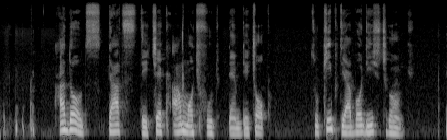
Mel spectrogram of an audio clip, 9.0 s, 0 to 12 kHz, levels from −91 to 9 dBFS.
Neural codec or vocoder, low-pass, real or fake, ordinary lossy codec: none; 10.8 kHz; real; none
